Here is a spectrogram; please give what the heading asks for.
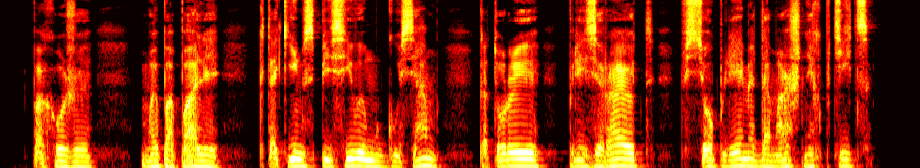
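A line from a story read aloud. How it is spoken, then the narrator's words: Quiet. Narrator (Russian): он тихо сказал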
